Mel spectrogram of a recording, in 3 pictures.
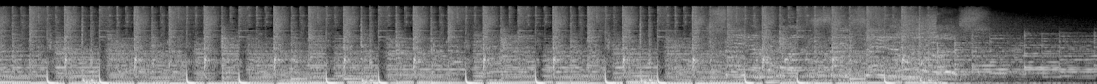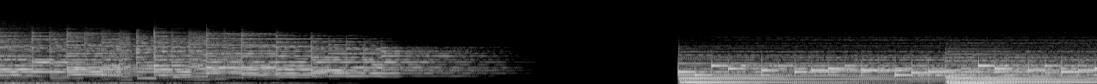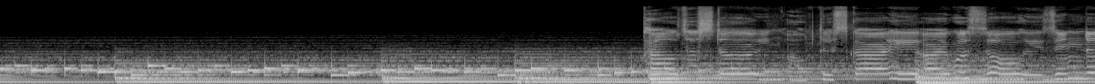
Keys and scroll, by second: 23.4 ctrl+t.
